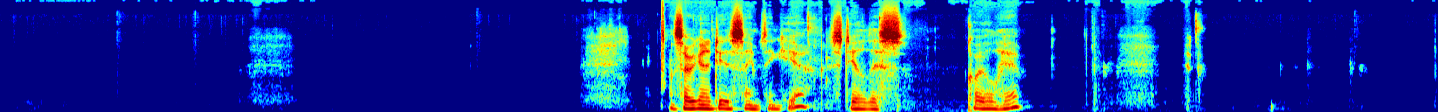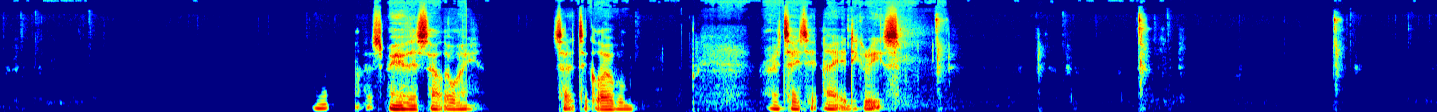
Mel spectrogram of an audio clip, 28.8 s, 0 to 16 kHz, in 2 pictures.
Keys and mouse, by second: 1.2-1.8 shift+drag, 1.9 alt+middle drag, 2.1 alt+right drag, 2.3 alt+drag, 4.7 alt+right drag, 5.0-5.5 alt+drag, 5.6 click, 5.9 alt+right drag, 6.0 alt+right drag, 6.2 alt+drag, 6.7 alt+middle drag, 6.9 alt+right click, 8.0 alt+middle drag, 8.2 alt+right drag, 8.3 alt+drag, 8.8 ctrl+d, 10.9 e, 11.9-12.7 alt+drag, 13.5 ctrl+click, 14.4 w, 15.1 e, 17.3-22.3 drag, 25.7 ctrl+z, 25.9 w, 27.6 click, 27.6 f, 27.8-28.1 alt+drag, 28.2 alt+right drag, 28.4 alt+right click, 28.7 alt+right drag.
